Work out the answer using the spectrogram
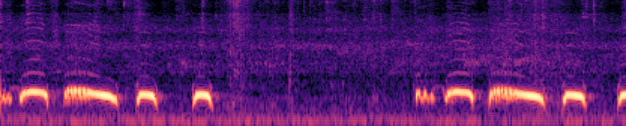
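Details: Spotted dove coo meant to urge other doves to call: loud low hooting notes, a short coo then a long drawn, slightly falling coo followed by quick clipped coos, repeated after a brief pause.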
